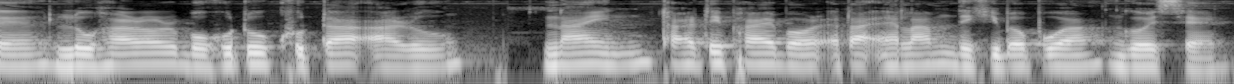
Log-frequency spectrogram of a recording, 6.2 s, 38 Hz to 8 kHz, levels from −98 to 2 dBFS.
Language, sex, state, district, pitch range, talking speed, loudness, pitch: Assamese, male, Assam, Sonitpur, 120-135 Hz, 135 wpm, -15 LUFS, 125 Hz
